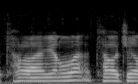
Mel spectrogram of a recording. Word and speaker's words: Carja: And then push on into the Carja lands. I keep wanting to pronounce it as a soft J. But apparently they don't in the game, so...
